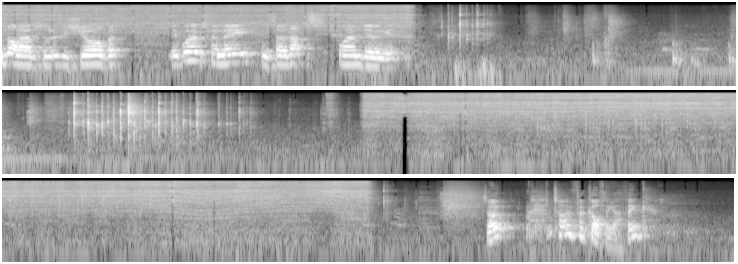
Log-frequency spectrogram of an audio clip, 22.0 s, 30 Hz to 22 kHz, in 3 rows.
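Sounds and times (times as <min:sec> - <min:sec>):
aerosol can hissing: 0:00.0 - 0:04.2, 0:10.9 - 0:18.5.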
